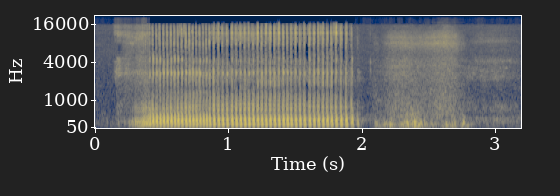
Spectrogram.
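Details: Dog snoring loudly while asleep in the middle of the day: one loud, rattling, buzzy snore of almost two seconds, then a softer snuffling breath.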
